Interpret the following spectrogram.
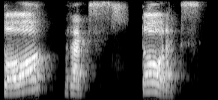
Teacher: o tom é a penúltima então como o tom é a penúltima ela é chamada de paroxítonas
